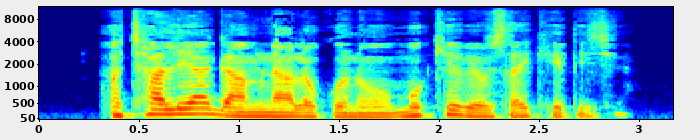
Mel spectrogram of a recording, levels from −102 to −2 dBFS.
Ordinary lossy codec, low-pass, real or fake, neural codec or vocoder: AAC, 32 kbps; 10.8 kHz; real; none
